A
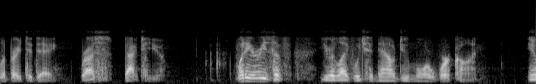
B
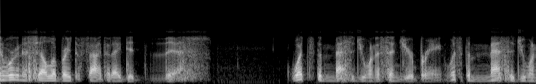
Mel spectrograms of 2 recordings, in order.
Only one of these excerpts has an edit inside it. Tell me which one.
A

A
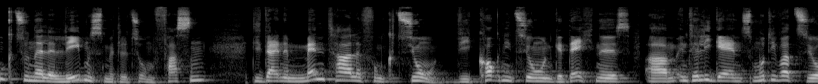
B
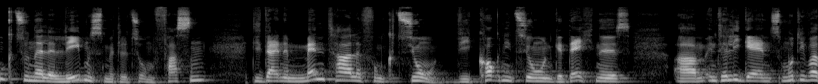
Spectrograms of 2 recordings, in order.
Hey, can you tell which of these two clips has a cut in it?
A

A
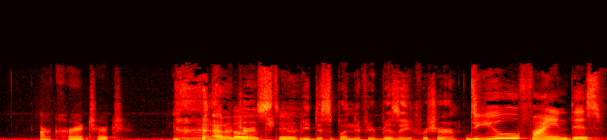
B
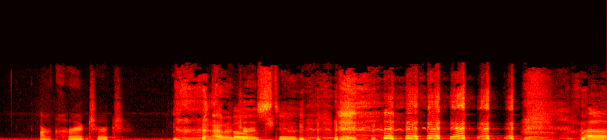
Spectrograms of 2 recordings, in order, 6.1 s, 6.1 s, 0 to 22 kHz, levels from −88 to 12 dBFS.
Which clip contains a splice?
A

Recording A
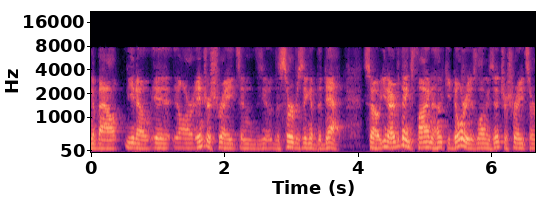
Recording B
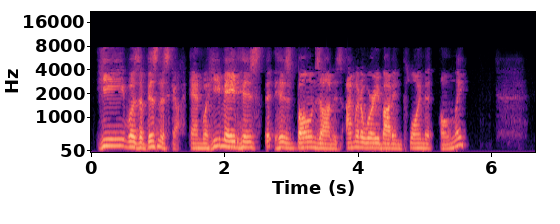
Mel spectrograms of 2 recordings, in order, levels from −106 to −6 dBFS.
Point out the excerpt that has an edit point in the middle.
B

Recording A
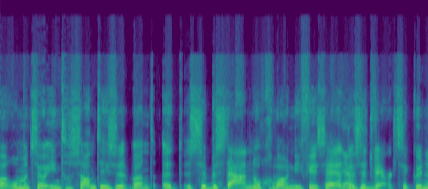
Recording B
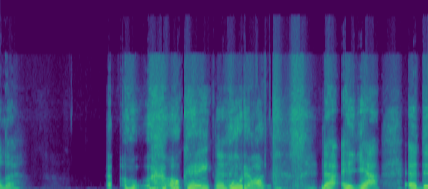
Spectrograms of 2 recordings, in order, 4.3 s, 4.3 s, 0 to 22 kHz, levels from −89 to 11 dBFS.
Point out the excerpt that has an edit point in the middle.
B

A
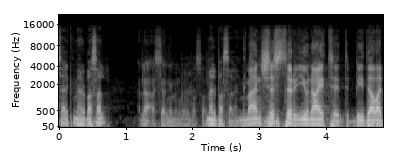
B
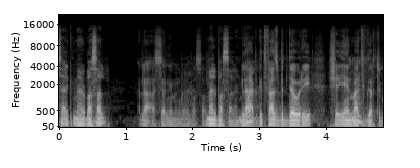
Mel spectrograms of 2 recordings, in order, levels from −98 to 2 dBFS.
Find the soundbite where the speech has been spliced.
B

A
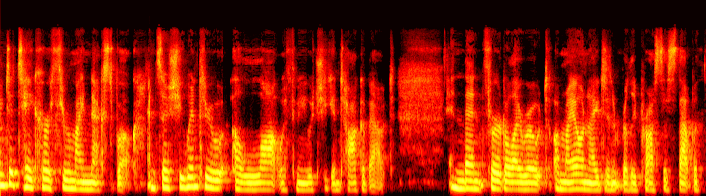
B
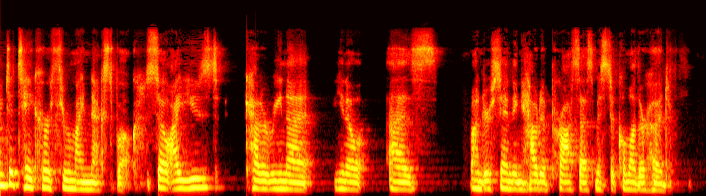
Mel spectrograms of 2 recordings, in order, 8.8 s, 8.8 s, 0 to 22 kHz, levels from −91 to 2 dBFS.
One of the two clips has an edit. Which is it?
A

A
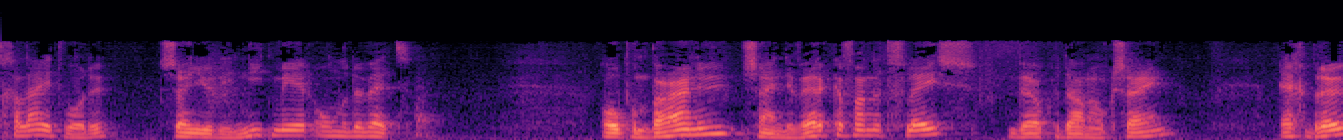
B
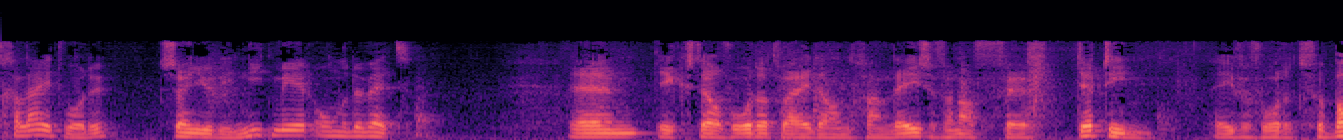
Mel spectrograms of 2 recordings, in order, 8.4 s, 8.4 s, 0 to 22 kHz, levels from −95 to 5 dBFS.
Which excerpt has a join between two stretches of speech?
B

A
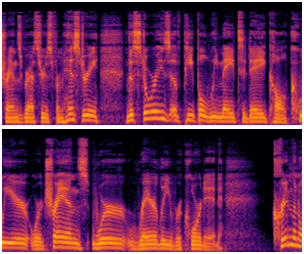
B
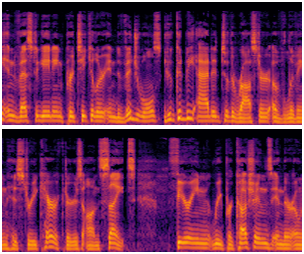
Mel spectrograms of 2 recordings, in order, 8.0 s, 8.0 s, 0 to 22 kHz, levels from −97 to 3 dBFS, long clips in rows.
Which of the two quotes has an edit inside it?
B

